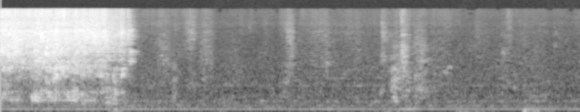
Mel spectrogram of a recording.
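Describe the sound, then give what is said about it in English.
A faucet gushes in a loud, steady hiss for just over a second as pancake batter is washed off hands, then shuts off abruptly, leaving a low hum, faint handling noises and a soft thump. “I need to wash my hands again.”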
